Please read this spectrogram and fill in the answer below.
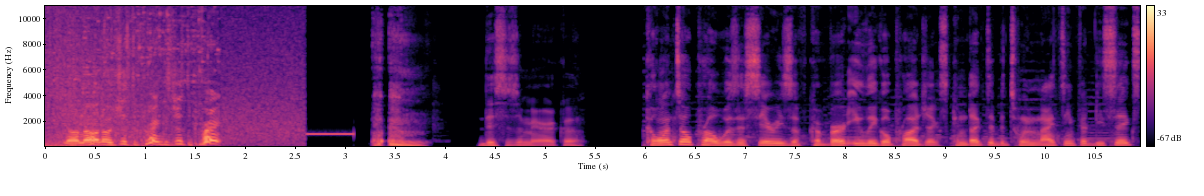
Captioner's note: ahem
